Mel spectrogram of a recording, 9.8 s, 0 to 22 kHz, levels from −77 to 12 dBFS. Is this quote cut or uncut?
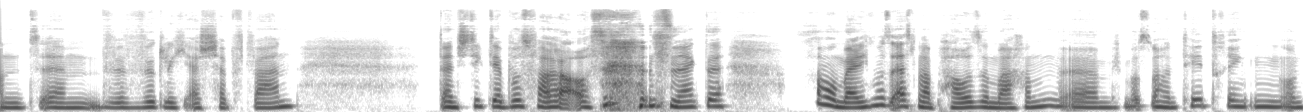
uncut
